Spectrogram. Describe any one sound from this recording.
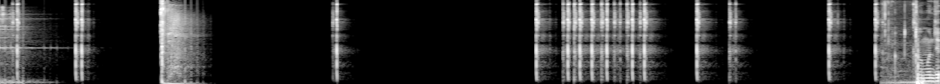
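Short menu clicks and chimes sound now and then.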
